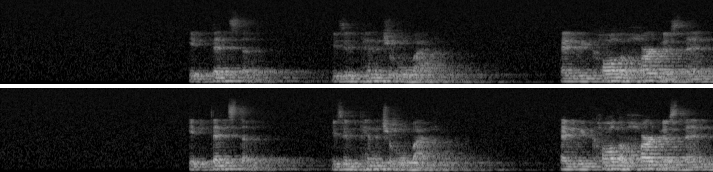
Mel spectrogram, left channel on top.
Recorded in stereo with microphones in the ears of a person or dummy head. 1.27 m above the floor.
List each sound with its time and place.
1.9 s a man speaking: 80° right, 6 m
